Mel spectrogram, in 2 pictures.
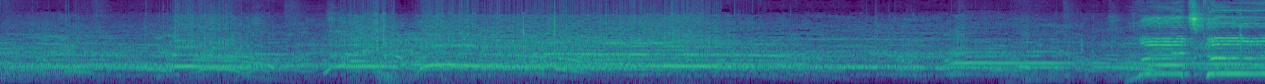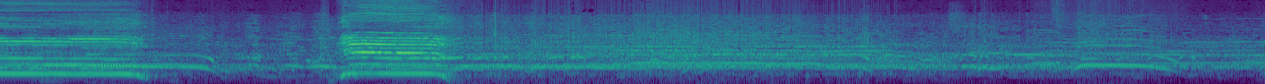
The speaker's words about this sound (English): I'm in that crowd. They were going crazy. I am in that crowd.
